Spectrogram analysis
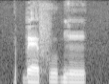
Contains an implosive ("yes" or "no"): yes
